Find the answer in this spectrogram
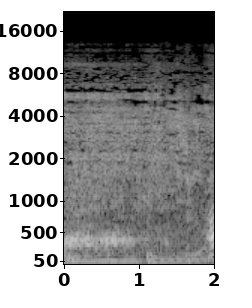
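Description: Toy Ghostbusters proton pack firing its blaster sound effect through its built-in speaker: a steady rushing hiss with a low hum under it, easing off a little after the first second.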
